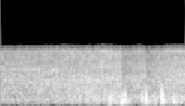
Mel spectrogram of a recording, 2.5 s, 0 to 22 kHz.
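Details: 1995 BMW 750iA M73, 170,000 km, cold-start idle lopes unevenly with thumps felt in steering wheel and chassis, plus a light metallic tap from the passenger-side lower engine bay; seller suggested a possible exhaust manifold hole; cause unconfirmed.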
